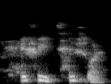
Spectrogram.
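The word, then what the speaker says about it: Heshy Tischler: I believe that's Hishi Tischler.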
